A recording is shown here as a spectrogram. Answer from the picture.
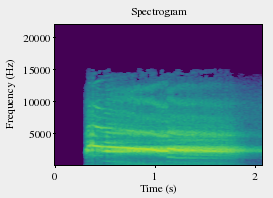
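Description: Bird-of-prey scream sound effect, the classic eagle cry: one long, harsh cry that starts sharply, slides slightly down in pitch and fades out near the end.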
